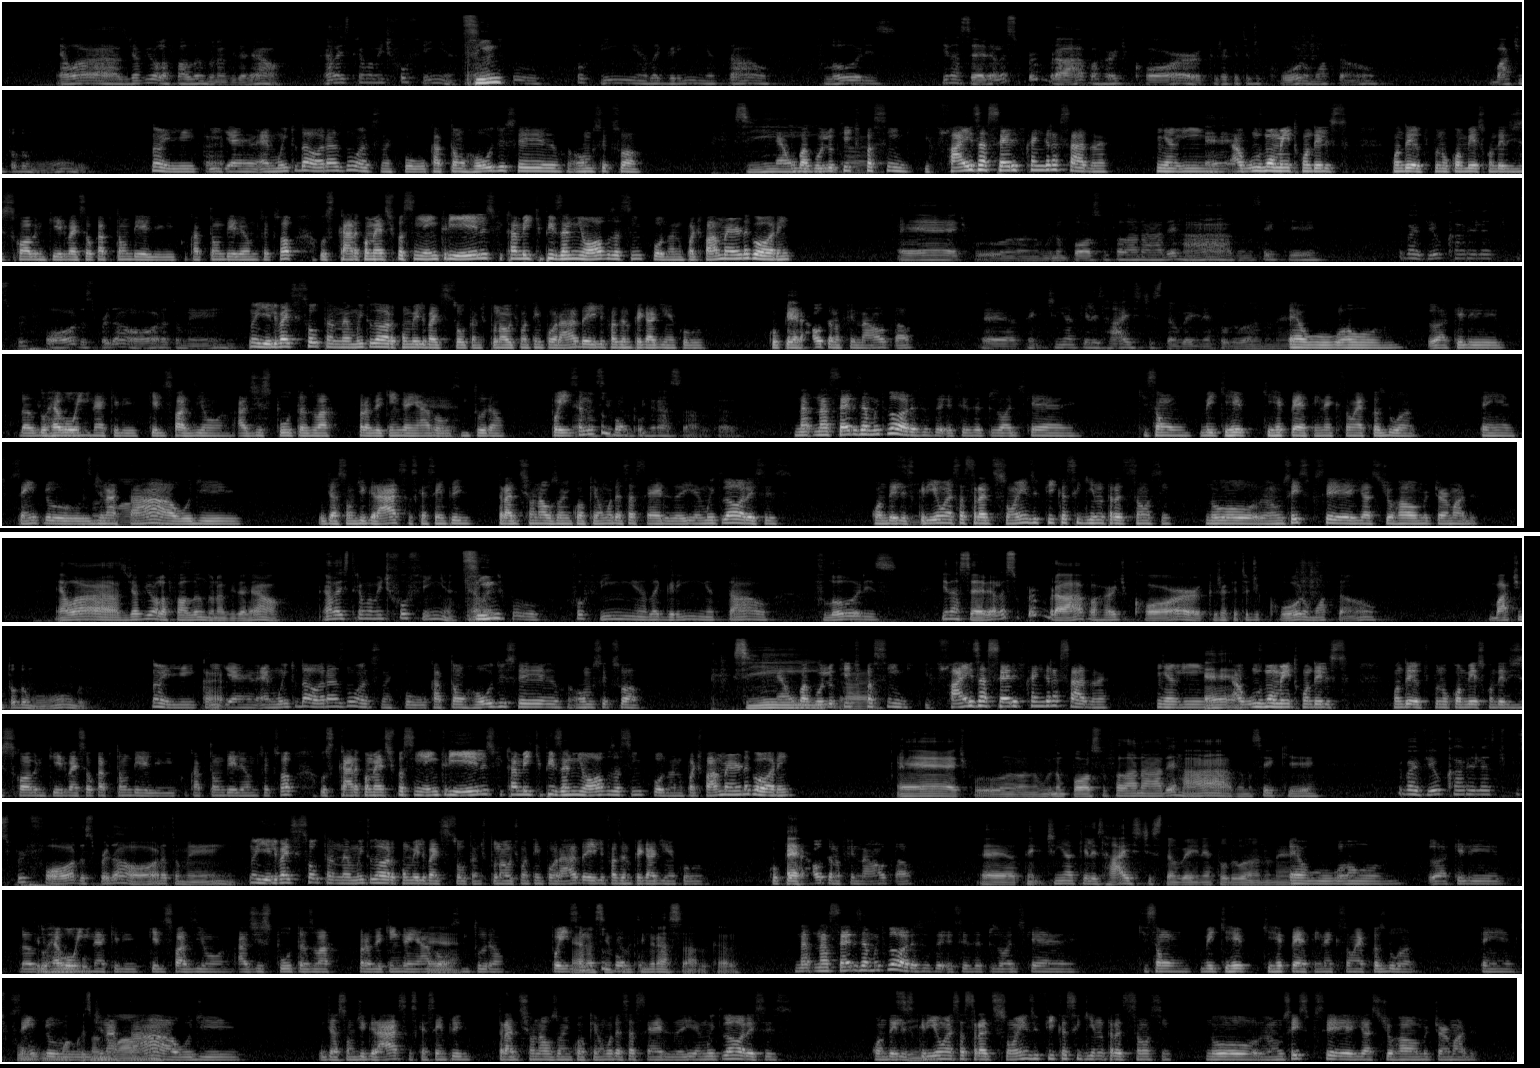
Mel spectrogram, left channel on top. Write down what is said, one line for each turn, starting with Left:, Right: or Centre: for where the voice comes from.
Right: Ela. Já viu ela falando na vida real? Ela é extremamente fofinha.
Left: sim.
Right: Ela é, tipo, fofinha, alegrinha tal. Flores. E na série ela é super brava, hardcore, com jaqueta de couro, motão. Bate em todo mundo.
Left: Não, e,
Right: Cara,
Left: e é, é muito da hora as nuances, né? Tipo, o Capitão Holt ser homossexual.
Right: sim,
Left: É um bagulho que,
Right: cara.
Left: tipo assim, faz a série ficar engraçada, né? Em,
Right: É,
Left: em alguns momentos, quando eles. Quando, eu- tipo, no começo, quando eles descobrem que ele vai ser o capitão dele, e que o capitão dele é homossexual, os caras começam, tipo assim, entre eles, ficar meio que pisando em ovos, assim, pô, nós não pode falar merda agora, hein?
Right: é, tipo, não, não posso falar nada errado, não sei o quê. E vai ver o cara, ele é, tipo, super foda, super da hora também.
Left: Não, E ele vai se soltando, né? Muito da hora como ele vai se soltando, tipo, na última temporada, ele fazendo pegadinha com, com o Peralta
Right: É,
Left: no final e tal.
Right: é, tem- tinha aqueles heists também, né, todo ano, né?
Left: É o, o- aquele da-
Right: Aquele
Left: do Halloween,
Right: roubo.
Left: né? Aquele, que eles faziam as disputas lá pra ver quem ganhava
Right: É,
Left: o cinturão. Pô, isso
Right: era
Left: é muito
Right: sempre
Left: bom,
Right: muito
Left: pô.
Right: engraçado, cara.
Left: Na- nas séries é muito da hora esses, esses episódios que, é, que são meio que, re- que repetem, né? Que são épocas do ano. Tem
Right: Tipo,
Left: sempre
Right: uma
Left: o
Right: coisa
Left: de
Right: anual,
Left: Natal,
Right: né?
Left: o de, o de Ação de Graças, que é sempre tradicionalzão em qualquer uma dessas séries aí. É muito da hora esses, quando eles
Right: Sim.
Left: criam essas tradições e fica seguindo a tradição assim. No, eu não sei se você já assistiu How I Met Your Mother.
